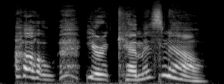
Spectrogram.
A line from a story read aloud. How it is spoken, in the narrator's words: Chelsea laughed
